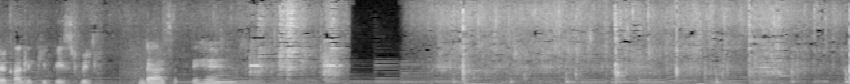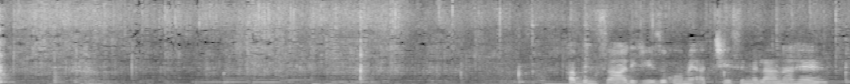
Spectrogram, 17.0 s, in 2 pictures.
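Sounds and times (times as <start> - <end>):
vegetables sizzling in butter: 4.2 - 17.0.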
